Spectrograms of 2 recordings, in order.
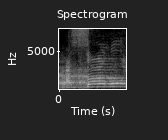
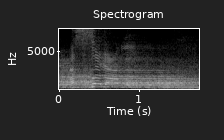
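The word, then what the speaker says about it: السلام: நாம சலாம் சொல்றோம் இல்லையா அஸ்ஸலாமு அஸ்ஸலாம் என்றால் அல்லாஹ்வுடைய சாந்தின்னு அர்த்தம் அப்ப சாந்திக்கும் சாபத்துக்கும் இடைப்பட்ட ஒரு சின்ன வித்தியாசம் லாம் என்கிற வார்த்தையை உச்சரித்ததிலும் உச்சரிக்காமல் இருப்பதிலும் அர்த்தமே மாறிப்போய்விடுகிறது அஸ்ஸலாம் என்றால் சாந்தி அஸ்ஸாமு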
